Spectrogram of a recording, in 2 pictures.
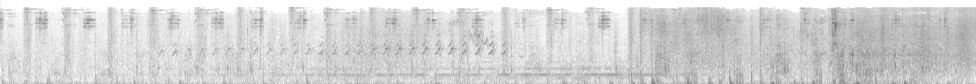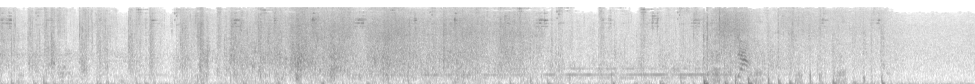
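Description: A horse gallops with hooves thudding on the ground.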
